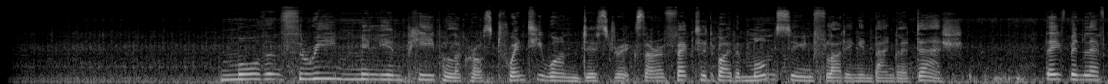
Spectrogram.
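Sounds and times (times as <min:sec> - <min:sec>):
boat engine rumbling: 0:00.1 - 0:11.0.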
